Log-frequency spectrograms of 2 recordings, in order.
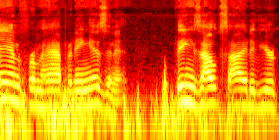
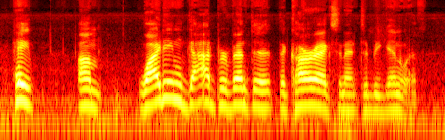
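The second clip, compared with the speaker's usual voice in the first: ordinary talk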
